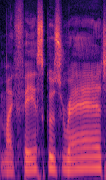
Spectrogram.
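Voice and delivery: usual speaking voice

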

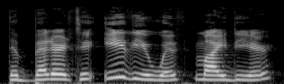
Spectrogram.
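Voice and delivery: loud, menacing storybook roar; roaring wolf. A narrator's reading. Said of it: "roared the wolf".

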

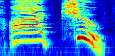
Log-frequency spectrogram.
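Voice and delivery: high, loud fiery sneeze. Acted. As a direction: blast out a giant sneeze. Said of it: "he sneezed a blaze".

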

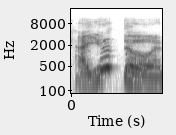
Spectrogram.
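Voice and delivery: slow, drawn-out come-on; flirting greeting. Shown as a demonstration. Guy greeting a hot chick, slow flirty drawl. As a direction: stretch it out like eyeing someone attractive. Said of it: "You see a hot chick?".

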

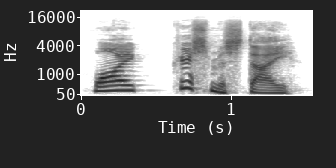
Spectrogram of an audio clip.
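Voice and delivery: high, slow, obvious answer; boy's voice. A narrator's reading. Boy telling Scrooge the day, wondering. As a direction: spell it out as a surprised lad. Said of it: "replied the boy".

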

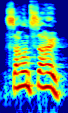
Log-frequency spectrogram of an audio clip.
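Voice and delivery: high mock mum calling out. The kid's mum calls him to lunch, high calling voice. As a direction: call the kid to lunch like his mum.

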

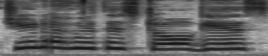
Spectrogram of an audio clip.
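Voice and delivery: put-on friend's showy British accent, laying it on; terrible British accent. Friend shows off the dog on a London train, in a bad British accent. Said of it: "that's a terrible accent".

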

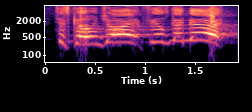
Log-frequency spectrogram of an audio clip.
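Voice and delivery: high, loud reckless cheer; mock carefree shout. Preacher mimicking a carefree crowd, high shouting. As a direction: egg them on like a party crowd. Mocking licentious attitude.

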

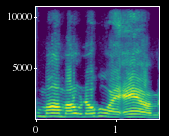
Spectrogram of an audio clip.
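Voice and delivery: replaying her tearful confession; retold distress. Daughter tells mom through tears she doesn't know herself. Retelling crying call to mom.

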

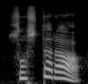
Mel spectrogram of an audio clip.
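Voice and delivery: usual speaking voice

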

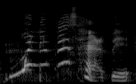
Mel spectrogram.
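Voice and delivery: can't believe what you're hearing; stunned disbelief. Retold or imitated. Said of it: "I was like".

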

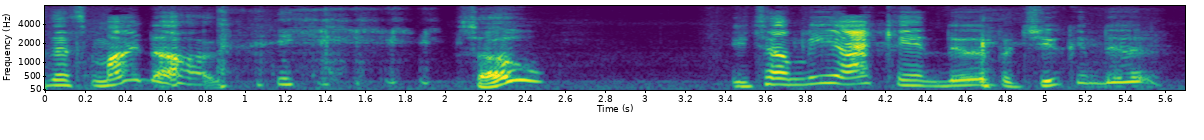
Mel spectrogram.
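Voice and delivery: high, loud, hammed-up indignation; acted quarrel. Son and dad arguing over the dog, acted quarrel. Retold quarrel, voicing both sides.

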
